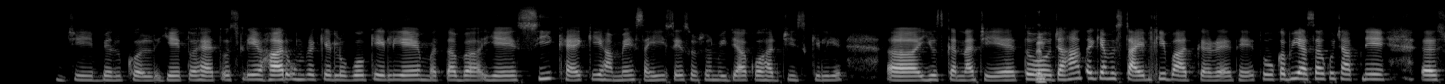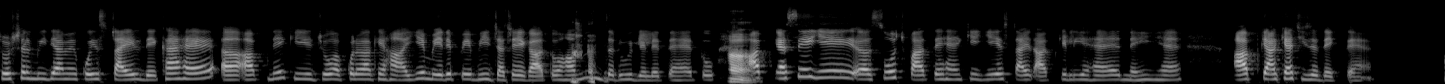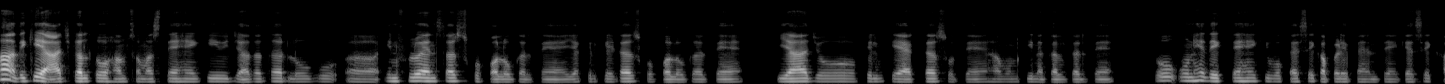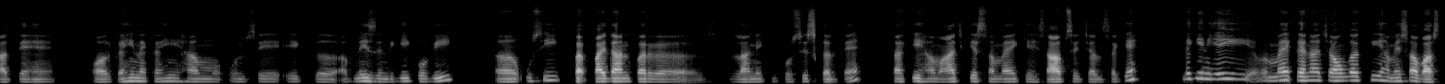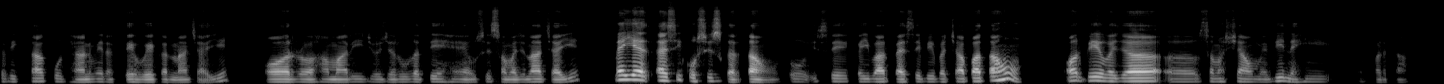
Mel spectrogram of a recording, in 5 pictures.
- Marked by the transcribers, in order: in English: "यूज़"; in English: "स्टाइल"; in English: "स्टाइल"; chuckle; in English: "स्टाइल"; in English: "फ़ॉलो"; in English: "क्रिकेटर्स"; in English: "फॉलो"; in English: "एक्टर्स"
- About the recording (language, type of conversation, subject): Hindi, podcast, सोशल मीडिया ने आपके स्टाइल को कैसे बदला है?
